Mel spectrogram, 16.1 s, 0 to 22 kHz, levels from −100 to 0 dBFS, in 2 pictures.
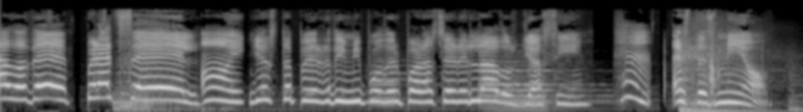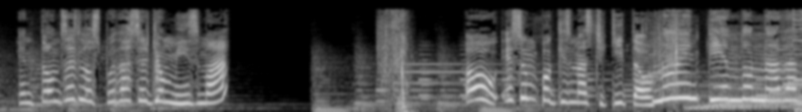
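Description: At 3.28 to 3.30 s, 8.64 to 8.67 s and 14.29 s, two or three corrupt frames get decoded anyway. Flipped bits scramble the frames' gains and codes, throwing energy into the wrong frequencies as a quick chirpy blip. The middle one is loudest, about -15 dBFS. The last is faint, about -45 dBFS.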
